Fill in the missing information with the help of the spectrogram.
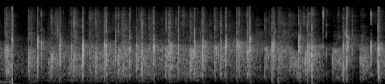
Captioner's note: all applauding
